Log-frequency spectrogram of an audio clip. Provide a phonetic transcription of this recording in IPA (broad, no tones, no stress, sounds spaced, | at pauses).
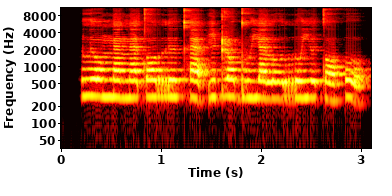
lʲ ɔ ŋ æ ŋ æ t ɔ r ø kʰ æ ʔ i ɖ ɭ ɔ d̪ u j æ l o r o j ø t ɔ h o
